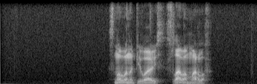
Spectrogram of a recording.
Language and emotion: Russian, positive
